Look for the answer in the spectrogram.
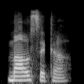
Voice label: "mousaka", Indian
